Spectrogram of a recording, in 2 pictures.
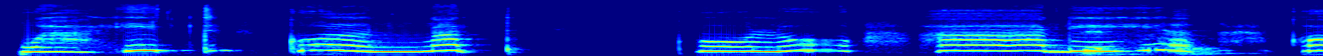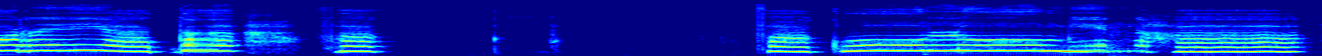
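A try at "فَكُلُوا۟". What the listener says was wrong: Fakulu minha. Sama qalqalahnya belum jadi Bu.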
